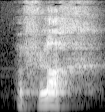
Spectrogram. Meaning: flag
- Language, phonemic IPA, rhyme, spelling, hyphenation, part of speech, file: Dutch, /vlɑx/, -ɑx, vlag, vlag, noun, Nl-vlag.ogg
